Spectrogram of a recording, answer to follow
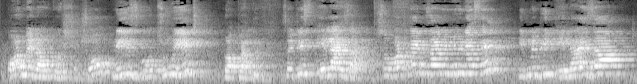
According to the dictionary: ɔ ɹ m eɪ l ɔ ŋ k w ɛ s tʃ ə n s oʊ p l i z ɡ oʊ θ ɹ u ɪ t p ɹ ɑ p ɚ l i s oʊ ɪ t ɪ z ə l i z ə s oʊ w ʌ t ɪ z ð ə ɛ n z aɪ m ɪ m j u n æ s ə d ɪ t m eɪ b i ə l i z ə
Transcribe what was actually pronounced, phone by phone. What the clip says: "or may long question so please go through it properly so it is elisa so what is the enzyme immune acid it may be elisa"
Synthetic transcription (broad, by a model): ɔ ɹ m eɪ l ɔ ŋ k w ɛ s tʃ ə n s oʊ p l i z ɡ oʊ t ɹ u ɪ t p ɹ ɑ p ɚ l i s oʊ ɪ t ɪ z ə l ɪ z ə s oʊ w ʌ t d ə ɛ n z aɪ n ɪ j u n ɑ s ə ɪ t m eɪ b i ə l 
